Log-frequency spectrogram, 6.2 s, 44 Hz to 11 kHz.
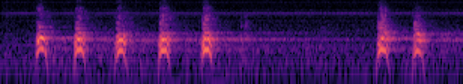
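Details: Baying dog keeping a moose cow and her two calves in place, Båthussjön, Huskölen, 2008: five rapid, forceful barks, a two-second pause, then two more, against a faint steady high hum.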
